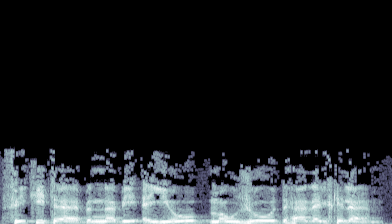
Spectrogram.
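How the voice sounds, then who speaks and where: A man with an Algerian Arabic accent narrates a religious parable in a calm, explanatory way. His voice sits a little high for a man and has a husky edge. The recording is dull and lo-fi. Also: normal speed. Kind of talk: religious storytelling.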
